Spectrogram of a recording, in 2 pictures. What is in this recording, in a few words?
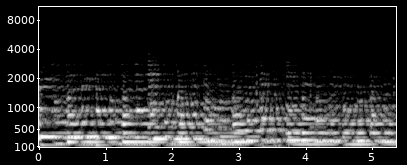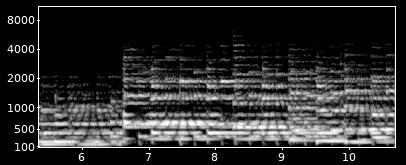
145 BPM G# Min Guitar; Tantra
